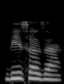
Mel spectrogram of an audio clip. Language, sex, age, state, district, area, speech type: Assamese, female, 18-30, Assam, Dhemaji, rural, spontaneous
